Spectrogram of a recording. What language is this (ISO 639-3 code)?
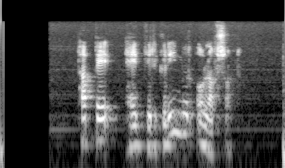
isl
